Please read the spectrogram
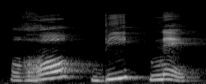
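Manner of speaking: "Robinet" in three slow, separate beats; syllable by syllable. Shown as a demonstration. Teacher recapping three syllables for pupils, syllable by syllable.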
